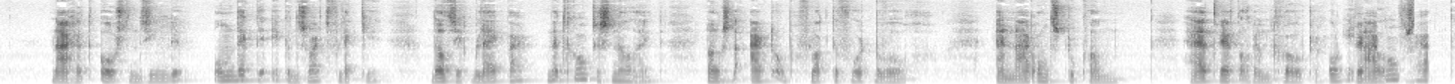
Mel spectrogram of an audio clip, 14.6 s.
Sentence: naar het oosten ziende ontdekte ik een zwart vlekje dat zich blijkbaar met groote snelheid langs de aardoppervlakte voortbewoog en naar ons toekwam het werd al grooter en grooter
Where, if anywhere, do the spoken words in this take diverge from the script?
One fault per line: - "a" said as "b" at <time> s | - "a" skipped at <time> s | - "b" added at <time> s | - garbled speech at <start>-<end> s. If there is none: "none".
- "grooter" skipped at 12.5 s
- garbled speech at 13.3-14.3 s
